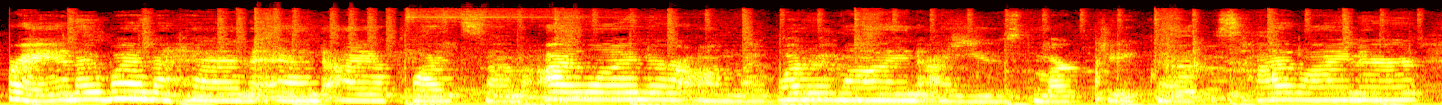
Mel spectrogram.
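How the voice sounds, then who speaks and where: A woman with a slightly raised pitch and a little hoarseness talks casually through a makeup look, step by step and full of fillers. She sits back from the microphone, and clear music plays behind her. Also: measured pace, hardly any pauses. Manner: relaxed, step-by-step, with many fillers. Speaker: beauty vlogger. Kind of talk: casual makeup tutorial and review. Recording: distant mic with music playing behind.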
